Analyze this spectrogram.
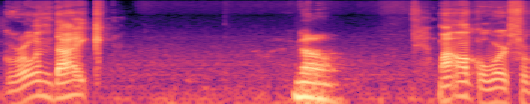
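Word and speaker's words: Groendyke: called I think yeah I think you pronounce it growing Dyke no my uncle works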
